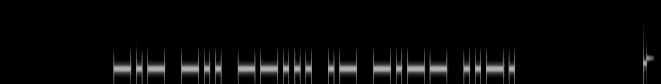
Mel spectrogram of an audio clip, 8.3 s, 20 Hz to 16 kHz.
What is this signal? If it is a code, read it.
Morse code, heard as a keyed tone, about 17 wpm, 700 Hz. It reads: KD7AYF
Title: USA Call Signs Repeated 3x 17wpm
